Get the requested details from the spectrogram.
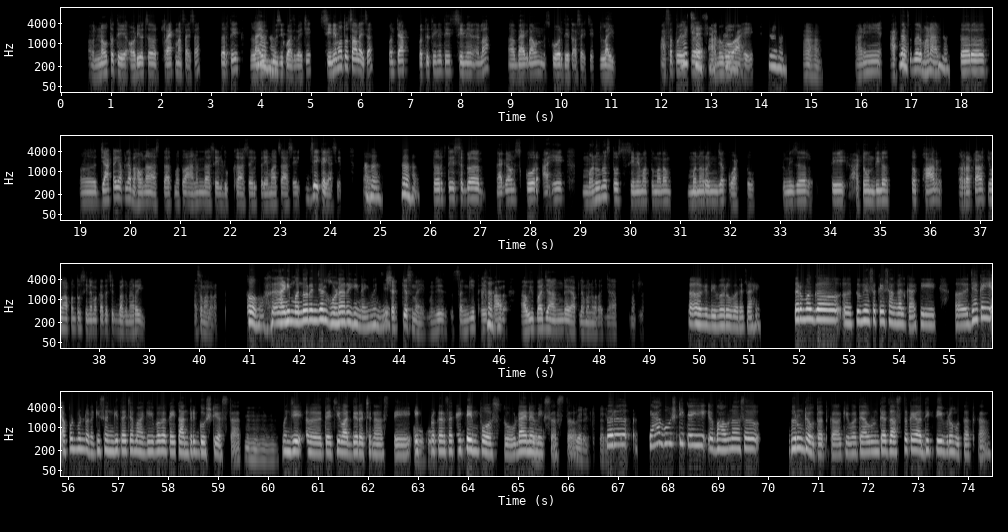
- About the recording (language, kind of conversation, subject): Marathi, podcast, सिनेमात संगीतामुळे भावनांना कशी उर्जा मिळते?
- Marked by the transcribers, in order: in English: "ऑडिओचं"; in English: "लाईव्ह म्युझिक"; "सिनेमाला" said as "सिनेअला"; in English: "लाईव्ह"; other background noise; chuckle; chuckle; in English: "डायनामिक्स"; tapping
